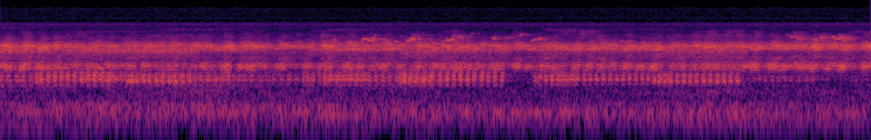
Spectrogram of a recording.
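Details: A frog chorus in a forest gives rapid, pulsed croaking trills that repeat steadily over a dense background of calling.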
